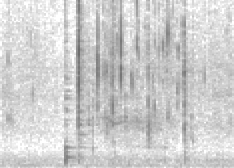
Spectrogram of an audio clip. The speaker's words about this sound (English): Because it's baking in the oven, you want it to be a little bit liquidy when it goes in. Then it won't get thick and gloopy. Okay, now I'll just pour it into a casserole dish.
